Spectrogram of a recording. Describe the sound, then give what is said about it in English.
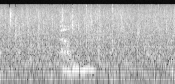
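Steady rain falls continuously outside in an alley, a dense hiss of drops on surfaces throughout, with a brief faint tonal sound partway through. “Thomas, what are you doing? It's raining.”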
